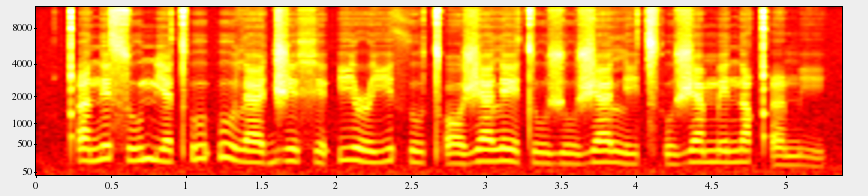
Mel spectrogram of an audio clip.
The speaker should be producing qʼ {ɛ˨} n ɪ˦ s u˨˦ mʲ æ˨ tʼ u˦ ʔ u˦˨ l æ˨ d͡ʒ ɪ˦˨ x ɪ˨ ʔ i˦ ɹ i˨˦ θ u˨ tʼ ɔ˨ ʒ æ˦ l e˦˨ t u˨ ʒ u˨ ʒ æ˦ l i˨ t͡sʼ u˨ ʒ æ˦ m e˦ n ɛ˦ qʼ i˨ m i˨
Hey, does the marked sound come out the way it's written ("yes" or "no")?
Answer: no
